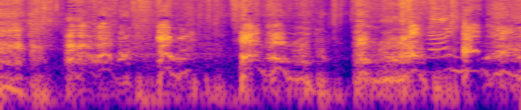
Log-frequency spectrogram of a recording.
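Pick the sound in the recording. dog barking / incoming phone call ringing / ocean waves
dog barking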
